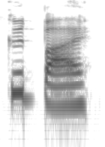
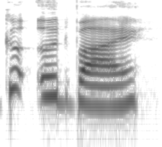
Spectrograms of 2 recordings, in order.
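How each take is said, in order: First: GOODBYE as good-bye, good in one beat; two-syllable goodbye. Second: GOODBYE broken as guh-ood-bye; three-syllable goodbye. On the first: Teacher shows the normal way, goodbye in two syllables. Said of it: "say that with two syllables". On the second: Teacher mimics someone saying it oddly, goodbye in three syllables. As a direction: stretch good in goodbye over two syllables. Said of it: "wouldn't sound quite right". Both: Shown as a demonstration.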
